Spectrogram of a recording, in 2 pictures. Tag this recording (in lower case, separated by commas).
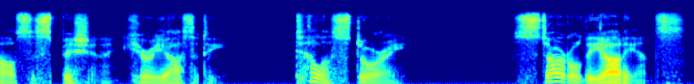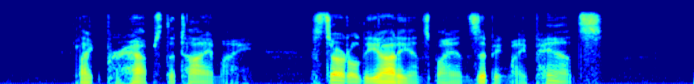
speech, man speaking, speech synthesizer, monologue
